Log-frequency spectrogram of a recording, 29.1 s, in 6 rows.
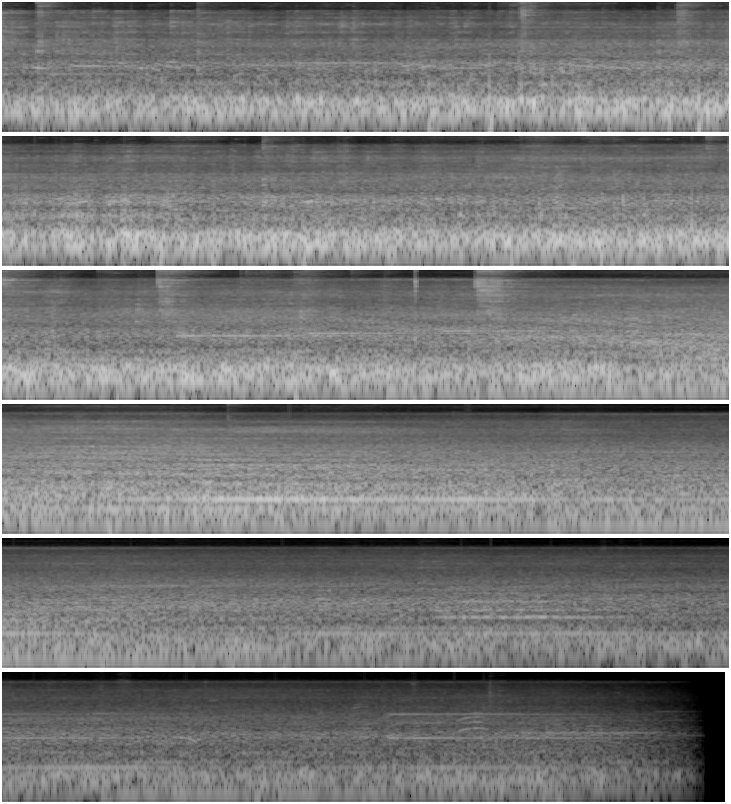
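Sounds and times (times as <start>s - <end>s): train wheels rumbling on rails: 0.0s - 28.9s.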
